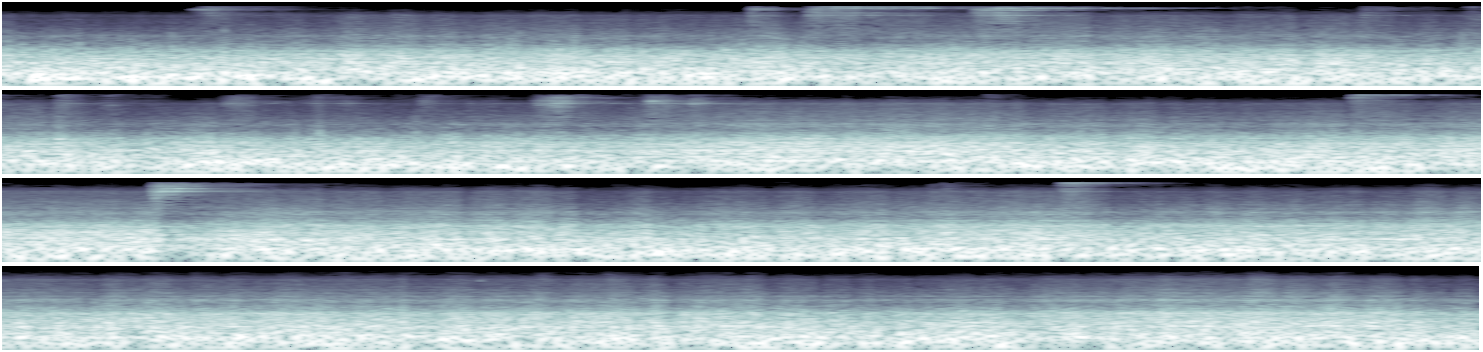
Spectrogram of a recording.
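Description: Passenger train running, heard from on board: a steady, loud rumble of wheels on rails, with short, sharp high-pitched sounds every few seconds during the first twenty seconds or so.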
